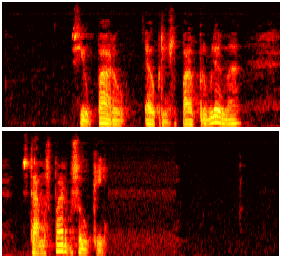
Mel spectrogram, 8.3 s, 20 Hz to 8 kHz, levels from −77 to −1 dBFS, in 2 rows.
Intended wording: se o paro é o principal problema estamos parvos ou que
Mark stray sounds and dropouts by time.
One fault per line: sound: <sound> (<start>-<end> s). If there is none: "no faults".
no faults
